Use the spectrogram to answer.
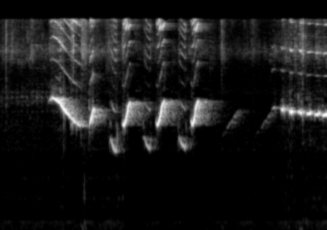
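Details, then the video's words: Common iora (cipoh), in the context of training young ioras: a run of clear whistled notes sliding downward, about five in quick succession, then a pause and a steady high whistle with faint rapid notes. "Gacorrr ngelatih cipow cipoh anakan"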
